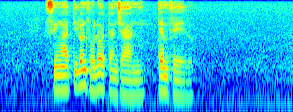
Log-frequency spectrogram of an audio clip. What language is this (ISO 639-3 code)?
ssw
